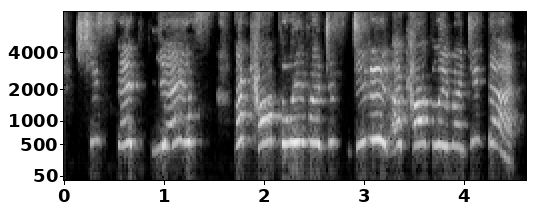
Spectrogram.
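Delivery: high, teary imitation of the sister sobbing happily; sobbing with joy. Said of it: "she started just absolutely sobbing".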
